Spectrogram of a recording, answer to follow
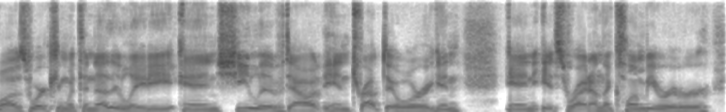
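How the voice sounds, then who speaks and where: A man with an ordinary speaking voice talks at a moderate pace, his pitch fairly high, his intonation fairly even and his loudness very even. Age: 60s. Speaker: therapist. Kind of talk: casual chat. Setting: studio.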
